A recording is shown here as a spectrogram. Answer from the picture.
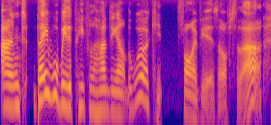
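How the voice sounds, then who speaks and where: Vocal fry and very wide pitch swings in a dry, close sound with no echo. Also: woman. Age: 60s. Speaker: professor. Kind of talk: webinar Q&A answer. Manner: halting, many fillers and restarts.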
